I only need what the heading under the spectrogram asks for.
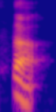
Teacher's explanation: നാവിന്റെ മധ്യഭാഗം മേലെ അണ്ണാക്ക് ദ നാവിന്റെ അറ്റം മേലെ മുൻബല്ലിന്റെ മുരട്ടിലാണ് സ നാവിന്റെ അറ്റം മേലെ മുൻപല്ലിന്റെ താഴ്ഭാഗം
